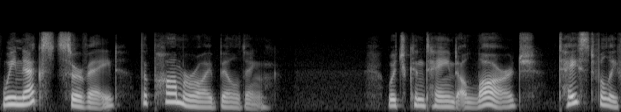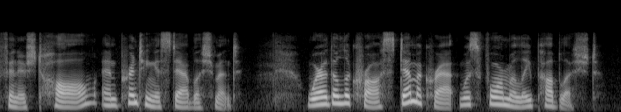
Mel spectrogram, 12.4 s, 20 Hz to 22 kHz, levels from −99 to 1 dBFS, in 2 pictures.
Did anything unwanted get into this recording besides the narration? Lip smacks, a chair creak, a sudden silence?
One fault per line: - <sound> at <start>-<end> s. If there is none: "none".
none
